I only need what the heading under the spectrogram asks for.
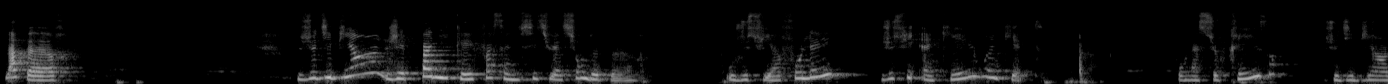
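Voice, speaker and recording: A woman teacher giving a lesson to children, speaking slowly and clearly as she explains each step. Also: fairly high pitch, darkish tone. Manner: slow, clear, instructive. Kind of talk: classroom lesson narration.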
